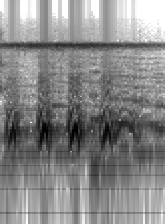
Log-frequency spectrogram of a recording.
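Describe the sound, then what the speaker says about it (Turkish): An owl hoots in a children's story, giving four soft, evenly spaced hoots over a faint steady background tone, fairly close and clear with no talking. "Baykuş gece karanlığında avcıların etrafında uçuşup onları korkutmuş."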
